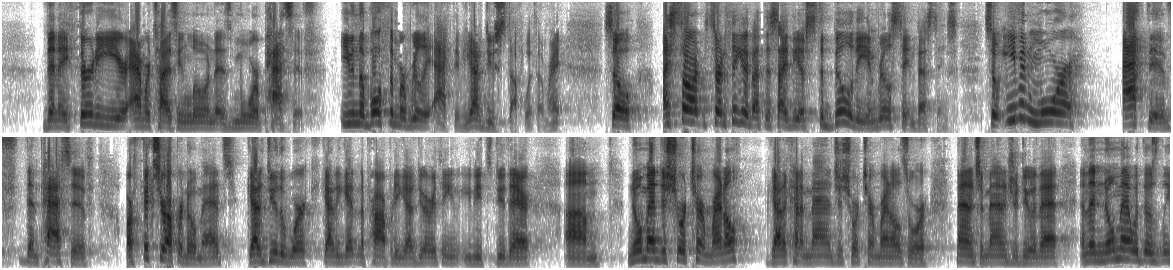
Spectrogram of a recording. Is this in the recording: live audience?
yes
